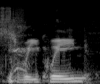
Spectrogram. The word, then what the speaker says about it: Suicune: It's pronounced Sea Queen. Sea Queen. It's pronounced Sea Queen because it's the queen of the sea.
